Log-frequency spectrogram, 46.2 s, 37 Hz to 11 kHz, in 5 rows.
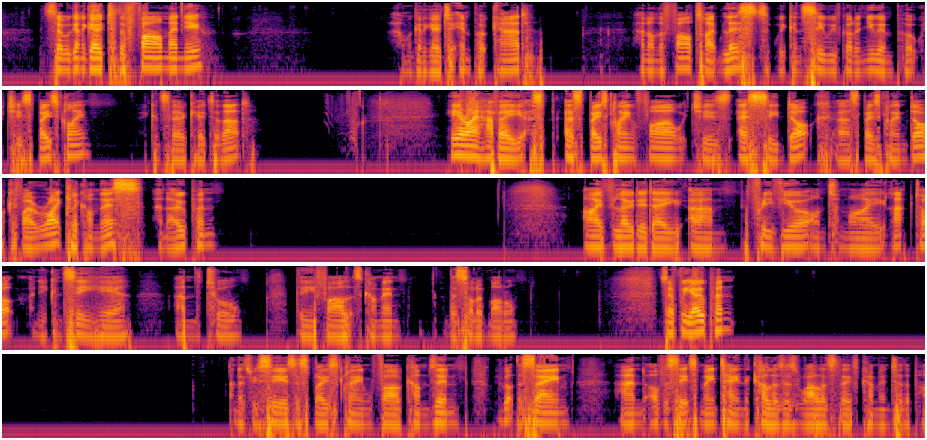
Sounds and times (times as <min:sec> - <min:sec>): Speech: 0:00.4 - 0:02.1, 0:03.9 - 0:05.4, 0:06.3 - 0:11.8, 0:13.7 - 0:20.7, 0:24.3 - 0:32.9, 0:34.2 - 0:35.1, 0:39.2 - 0:46.1.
